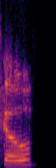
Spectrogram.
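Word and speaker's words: Skove: Scove. Oh yeah, that happens a lot. It's Scove. It's like stove, but with a K instead of a T.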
